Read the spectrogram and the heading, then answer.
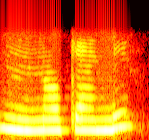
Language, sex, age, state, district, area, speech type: Telugu, female, 18-30, Telangana, Jayashankar, urban, conversation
